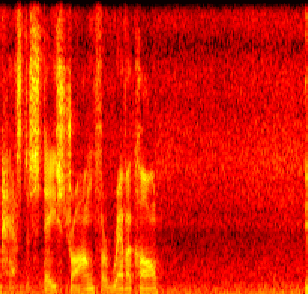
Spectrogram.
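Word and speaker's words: Revachol: I've been tempted on occasion, but someone has to stay strong for Revocol. He pronounces Revocol with a hard K, unlike other people.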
